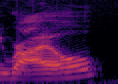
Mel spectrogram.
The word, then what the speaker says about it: Ryle: And also, how do you think that his name is pronounced? Ryle? – I do not say Ryle. – What do you say? – I say Riley, even though, phonetically, I think at one point she says her sister names their kid Riley, so he must be Ryle. – Oh, yes, probably. – But that's a terrible name, and I'm not saying it. It rhymes with Kyle, so I was like, I guess.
